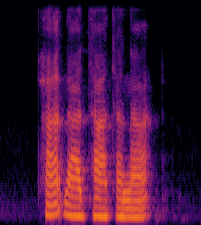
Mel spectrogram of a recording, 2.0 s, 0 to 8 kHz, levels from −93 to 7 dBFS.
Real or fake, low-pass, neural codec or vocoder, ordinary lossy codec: fake; 7.2 kHz; codec, 16 kHz, 2 kbps, FunCodec, trained on Chinese and English, 25 frames a second; Opus, 32 kbps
